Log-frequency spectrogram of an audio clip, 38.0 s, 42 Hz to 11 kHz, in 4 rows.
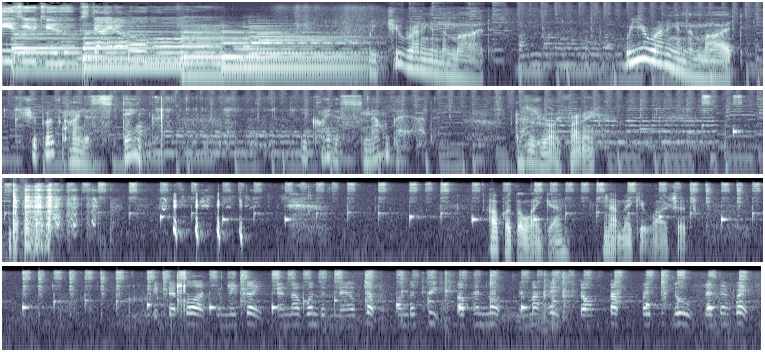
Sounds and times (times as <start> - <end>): Music: 0.0 - 19.6, 24.1 - 37.9
Speech: 4.6 - 6.1, 7.8 - 11.5, 13.3 - 14.8, 15.9 - 17.1, 25.1 - 27.6.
